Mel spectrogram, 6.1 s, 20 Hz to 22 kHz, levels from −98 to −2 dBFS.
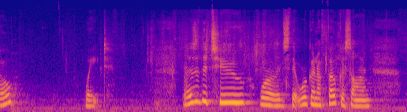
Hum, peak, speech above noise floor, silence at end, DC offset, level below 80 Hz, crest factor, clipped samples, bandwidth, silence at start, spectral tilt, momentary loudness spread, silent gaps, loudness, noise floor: none; -16 dBFS; 28 dB; 0.15 s; under 0.1%; -58 dBFS; 14 dB; under 0.1%; 16 kHz; 0 s; -5 dB/octave; 23 LU; none; -28 LUFS; -56 dBFS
